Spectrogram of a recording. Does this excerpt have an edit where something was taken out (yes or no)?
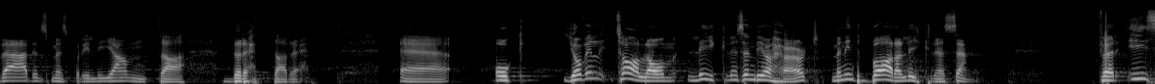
no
